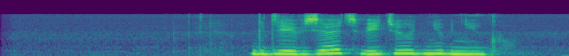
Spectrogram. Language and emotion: Russian, neutral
